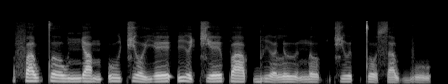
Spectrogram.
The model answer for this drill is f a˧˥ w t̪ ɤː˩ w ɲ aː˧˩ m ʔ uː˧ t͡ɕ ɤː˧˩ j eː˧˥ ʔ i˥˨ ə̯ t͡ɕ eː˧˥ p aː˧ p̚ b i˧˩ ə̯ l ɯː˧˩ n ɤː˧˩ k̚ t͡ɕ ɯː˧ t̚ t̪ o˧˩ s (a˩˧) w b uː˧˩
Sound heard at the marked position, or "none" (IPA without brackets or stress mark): a˧˩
